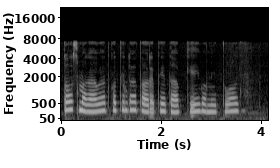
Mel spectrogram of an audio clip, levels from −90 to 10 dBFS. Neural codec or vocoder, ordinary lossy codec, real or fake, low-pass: codec, 16 kHz, 16 kbps, FunCodec, trained on Chinese and English, 50 frames a second; none; fake; 7.2 kHz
